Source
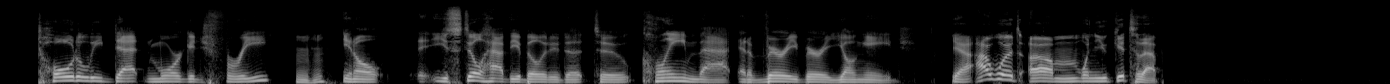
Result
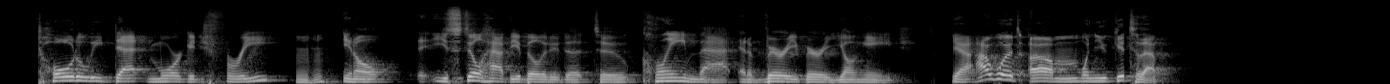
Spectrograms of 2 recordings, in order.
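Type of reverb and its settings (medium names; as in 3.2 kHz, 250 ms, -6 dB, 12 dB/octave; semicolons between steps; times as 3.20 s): plate-style reverb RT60 0.54 s, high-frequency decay 0.85×, pre-delay 75 ms, DRR 16.5 dB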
